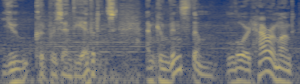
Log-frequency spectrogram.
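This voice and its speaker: An actor playing a brusque, impatient dwarven schemer in a fantasy video game. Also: male voice, sits low, sing-song, moderate pace. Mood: stern, scheming. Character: scheming, impatient male dwarven noble's political aide. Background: game music.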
